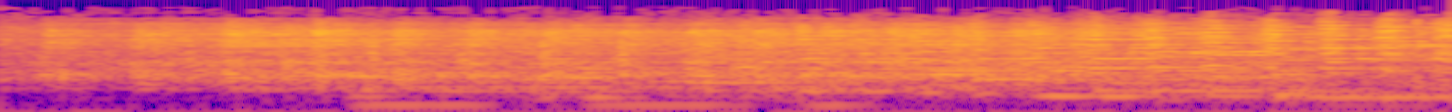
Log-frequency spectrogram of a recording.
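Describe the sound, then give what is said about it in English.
A train rumbles steadily on the rails as it is about to leave, a loud continuous low roar with a rhythmic clattering texture that holds throughout, with no voices. “Oh, dear, the train. You'll have to run for it, quick.”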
